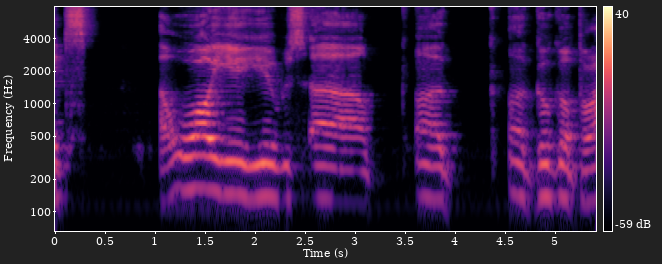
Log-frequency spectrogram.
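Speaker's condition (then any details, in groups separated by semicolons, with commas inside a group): Cerebral palsy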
